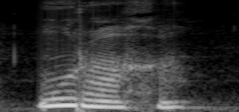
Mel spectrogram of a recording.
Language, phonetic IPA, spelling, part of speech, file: Ukrainian, [mʊˈraxɐ], мураха, noun, Uk-мураха.ogg
- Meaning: ant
